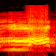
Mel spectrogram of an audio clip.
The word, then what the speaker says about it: আল্লাহ: পাকের নাম উচ্চারণ হচ্ছে আল্লাহ মুখটা একটু গোল হয়ে যাবে বলেন আল্লাহ পৃথিবীতে বিভিন্ন জাতি তার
